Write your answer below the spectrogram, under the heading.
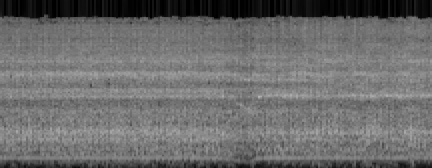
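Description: Electric hand mixer running steadily, its beaters whisking eggs and sugar in a glass bowl until pale and frothy. The motor's hum dips in pitch briefly a little over two seconds in.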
